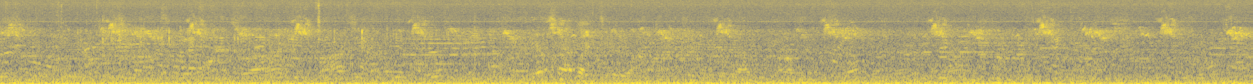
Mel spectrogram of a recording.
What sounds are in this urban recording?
music from an unclear source, person or small group talking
